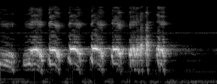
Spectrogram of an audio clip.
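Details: Female white-crested laughingthrush kept as a caged lure bird to provoke males, singing all day: a quick run of about eight loud, harsh, cackling notes in steady rhythm, then fading out.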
